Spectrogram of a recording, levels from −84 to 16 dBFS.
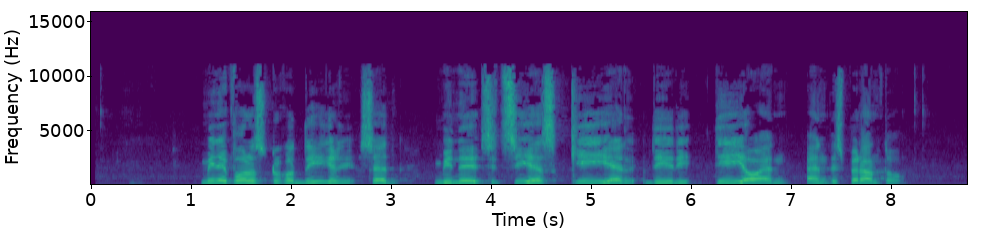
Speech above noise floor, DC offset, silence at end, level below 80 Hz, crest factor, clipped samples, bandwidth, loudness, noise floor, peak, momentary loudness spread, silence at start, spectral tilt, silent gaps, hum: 39 dB; under 0.1%; 0.7 s; -60 dBFS; 16 dB; under 0.1%; 11.5 kHz; -22 LUFS; -61 dBFS; -6 dBFS; 10 LU; 1.1 s; -3 dB/octave; none; none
